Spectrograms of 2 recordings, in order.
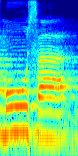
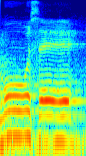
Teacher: Kalau kita Musa biasa. Bil imalah nahwal kasri. Yaitu condong ke kasrah. Muse kayak gitu.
